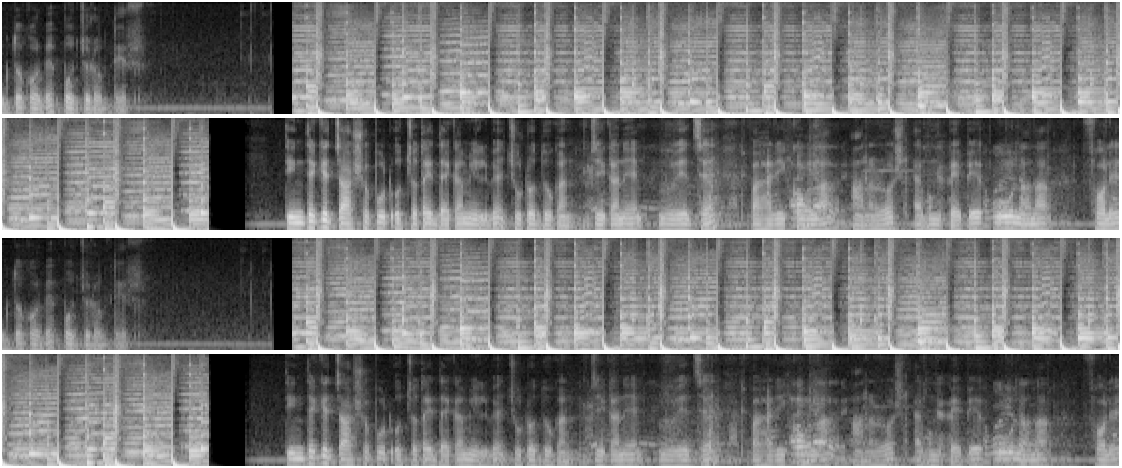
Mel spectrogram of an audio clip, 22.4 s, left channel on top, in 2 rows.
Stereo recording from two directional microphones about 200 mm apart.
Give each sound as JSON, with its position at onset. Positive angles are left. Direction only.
{"t": 0.1, "sound": "speech", "side_deg": 25}
{"t": 2.9, "sound": "music", "side_deg": 0}
{"t": 14.0, "sound": "a man's voice", "side_deg": 40}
